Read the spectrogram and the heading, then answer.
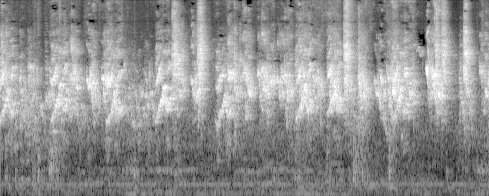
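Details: Several zebra finches squawking and beeping at once, a busy mix of harsh nasal calls and sharp rising chirps, loudness swelling and dipping every second or so over a quiet background hum.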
